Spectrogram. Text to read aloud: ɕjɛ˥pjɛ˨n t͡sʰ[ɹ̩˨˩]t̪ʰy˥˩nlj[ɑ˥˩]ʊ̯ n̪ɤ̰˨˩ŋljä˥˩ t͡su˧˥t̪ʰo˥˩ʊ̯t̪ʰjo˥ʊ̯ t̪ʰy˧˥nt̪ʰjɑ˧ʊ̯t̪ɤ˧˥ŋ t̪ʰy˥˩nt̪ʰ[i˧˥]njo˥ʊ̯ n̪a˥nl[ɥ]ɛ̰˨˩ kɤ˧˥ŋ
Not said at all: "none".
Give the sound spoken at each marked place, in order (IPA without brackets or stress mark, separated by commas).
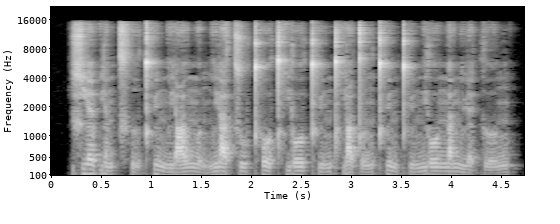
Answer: ɹ̩˨˩, ɑ˧˥, y˧˥, ɥ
